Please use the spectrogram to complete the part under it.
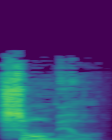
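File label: "sawmill", English, British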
